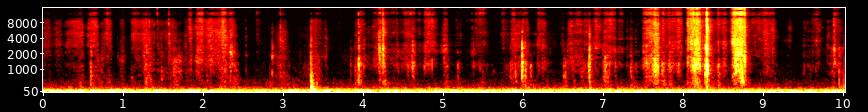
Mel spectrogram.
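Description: Paper rustling and crinkling as hands handle a strip of patterned craft paper, with a louder run of crinkles about eight seconds in. A low steady hum sits underneath.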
